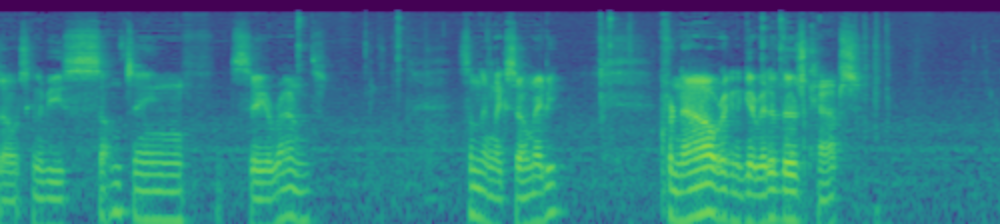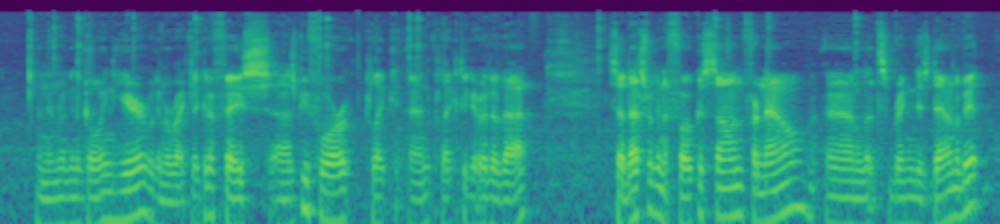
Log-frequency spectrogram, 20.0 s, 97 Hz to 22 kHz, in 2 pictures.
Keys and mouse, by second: 4.1-6.2 alt+drag, 7.8 click, 8.7 KP_0, 8.9 Return, 10.7 alt+click, 11.5 right click, 13.3 click, 13.8 Delete, 14.2 click, 14.5 Delete, 16.1-17.3 alt+drag, 17.8 alt+right click.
